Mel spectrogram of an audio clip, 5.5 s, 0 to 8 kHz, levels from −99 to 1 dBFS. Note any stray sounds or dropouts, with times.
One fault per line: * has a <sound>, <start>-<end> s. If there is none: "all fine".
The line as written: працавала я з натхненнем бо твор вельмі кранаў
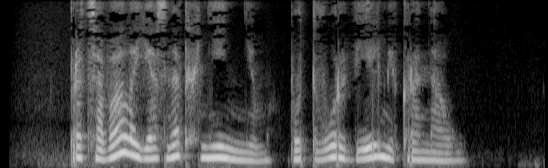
all fine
